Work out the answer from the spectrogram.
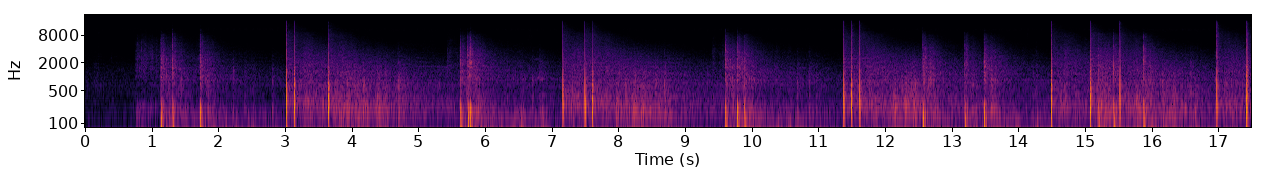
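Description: Fireworks display with aerial shells bursting in a series of sharp bangs, some in quick pairs or clusters, each followed by a rumbling echo. The bangs start about a second in.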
